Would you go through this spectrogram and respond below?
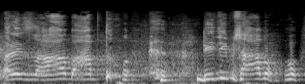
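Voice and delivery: high, laughing through every word; laughing reply. Acted. Constable telling the DGP off while giggling. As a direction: protest while giggling helplessly.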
